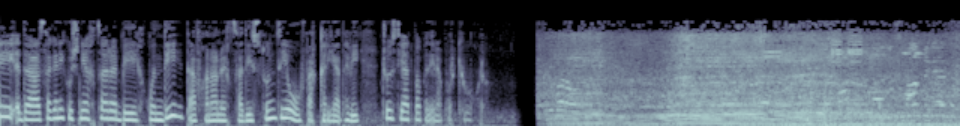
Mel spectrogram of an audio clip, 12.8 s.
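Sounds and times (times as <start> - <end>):
speech: 0.0 - 6.6
busy city street traffic in Afghanistan on an Eid day: 7.2 - 12.8.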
